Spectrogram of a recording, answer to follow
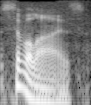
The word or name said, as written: Civilizer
